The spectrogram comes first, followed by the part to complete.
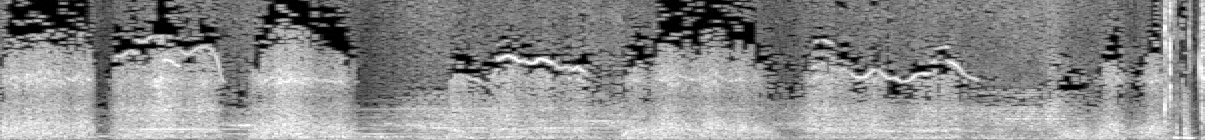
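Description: A rushing, wave-like noise that swells and fades, with a few faint high wavering chirps over it.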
